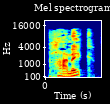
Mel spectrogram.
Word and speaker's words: Panik: Panik? – Yeah.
